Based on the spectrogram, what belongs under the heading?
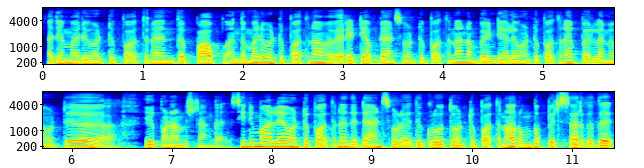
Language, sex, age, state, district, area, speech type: Tamil, male, 30-45, Tamil Nadu, Viluppuram, urban, spontaneous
